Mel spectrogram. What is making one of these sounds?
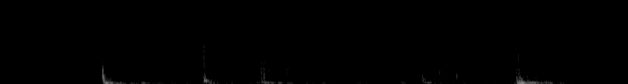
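A hand thumps on a padded armrest with dull knocks.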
